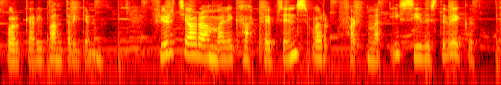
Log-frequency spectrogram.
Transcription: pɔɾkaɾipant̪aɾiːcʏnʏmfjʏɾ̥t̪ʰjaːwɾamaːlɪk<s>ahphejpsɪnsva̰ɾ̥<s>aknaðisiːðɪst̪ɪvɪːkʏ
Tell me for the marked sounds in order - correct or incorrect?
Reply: incorrect: h, incorrect: f

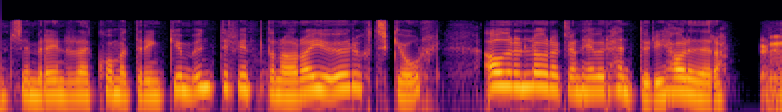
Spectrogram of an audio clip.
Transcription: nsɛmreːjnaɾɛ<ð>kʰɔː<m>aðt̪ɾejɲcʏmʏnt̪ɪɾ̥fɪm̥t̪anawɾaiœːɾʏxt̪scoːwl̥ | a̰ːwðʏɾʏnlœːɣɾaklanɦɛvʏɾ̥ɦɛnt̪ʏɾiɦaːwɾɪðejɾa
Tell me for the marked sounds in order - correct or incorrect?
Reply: correct, correct

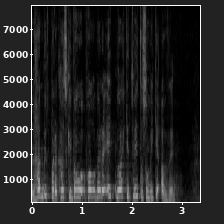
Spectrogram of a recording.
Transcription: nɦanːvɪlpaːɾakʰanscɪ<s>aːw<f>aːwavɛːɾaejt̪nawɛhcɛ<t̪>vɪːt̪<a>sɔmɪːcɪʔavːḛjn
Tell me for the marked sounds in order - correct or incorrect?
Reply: incorrect: f, correct, correct, correct

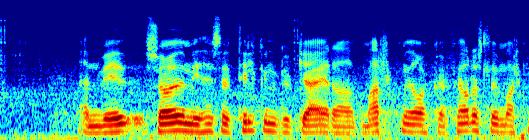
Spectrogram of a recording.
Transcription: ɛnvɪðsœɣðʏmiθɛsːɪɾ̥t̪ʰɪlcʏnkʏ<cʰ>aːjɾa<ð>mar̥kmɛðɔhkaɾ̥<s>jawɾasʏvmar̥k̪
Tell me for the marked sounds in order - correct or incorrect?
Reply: incorrect: c, correct, incorrect: f

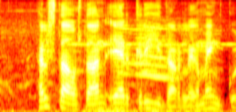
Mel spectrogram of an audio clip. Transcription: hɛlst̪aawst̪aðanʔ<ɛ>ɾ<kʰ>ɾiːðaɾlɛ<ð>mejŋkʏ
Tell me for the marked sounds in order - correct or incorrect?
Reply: correct, incorrect: k, incorrect: ɣ

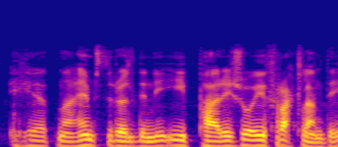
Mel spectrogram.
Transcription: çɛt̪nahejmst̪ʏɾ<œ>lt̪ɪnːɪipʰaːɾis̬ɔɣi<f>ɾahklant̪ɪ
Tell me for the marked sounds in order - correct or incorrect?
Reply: correct, correct

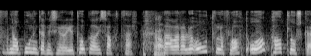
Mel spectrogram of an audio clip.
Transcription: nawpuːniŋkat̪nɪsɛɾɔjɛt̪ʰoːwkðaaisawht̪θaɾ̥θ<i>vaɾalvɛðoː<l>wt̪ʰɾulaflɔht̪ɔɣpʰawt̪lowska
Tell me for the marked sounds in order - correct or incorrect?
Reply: incorrect: a, incorrect: none

